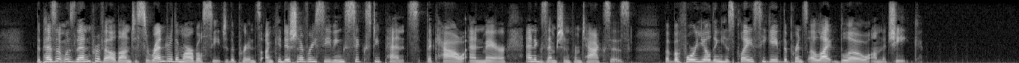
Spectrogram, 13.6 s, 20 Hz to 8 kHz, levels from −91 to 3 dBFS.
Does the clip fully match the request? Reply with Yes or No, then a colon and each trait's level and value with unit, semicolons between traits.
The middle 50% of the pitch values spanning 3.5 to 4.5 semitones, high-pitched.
Yes: average, 4.2 semitones; high, 215 Hz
